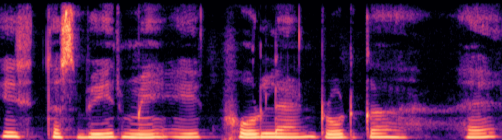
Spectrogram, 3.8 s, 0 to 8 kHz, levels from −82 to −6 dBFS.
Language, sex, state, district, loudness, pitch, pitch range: Hindi, female, Jharkhand, Ranchi, -15 LUFS, 200 Hz, 190-205 Hz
